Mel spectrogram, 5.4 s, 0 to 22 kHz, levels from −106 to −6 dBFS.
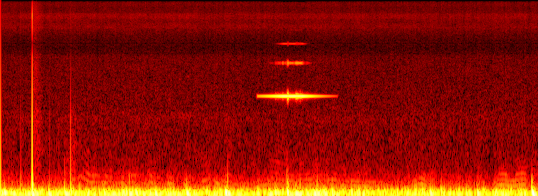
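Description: A speech clip where, from 2.56 to 3.38 s, a piercing 2.9 kHz tone swells over roughly a third of a second to sit about 5 dB above the voice: loudspeaker feedback squeal, the microphone re-amplifying its own loudspeaker output at that frequency.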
